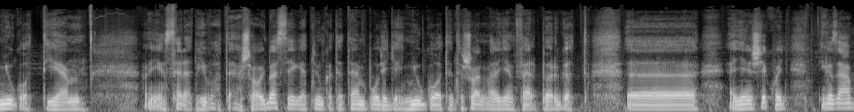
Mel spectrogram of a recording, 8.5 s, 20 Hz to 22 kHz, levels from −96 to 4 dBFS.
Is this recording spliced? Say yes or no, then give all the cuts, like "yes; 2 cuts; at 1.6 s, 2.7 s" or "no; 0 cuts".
yes; 4 cuts; at 2.0 s, 2.6 s, 3.8 s, 4.9 s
